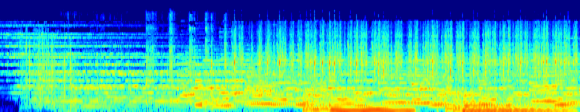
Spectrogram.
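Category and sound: machine, typewriter clattering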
